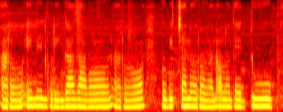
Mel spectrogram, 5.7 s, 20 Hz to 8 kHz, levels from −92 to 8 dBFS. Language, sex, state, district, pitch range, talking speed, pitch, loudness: Chakma, female, Tripura, Unakoti, 180-195 Hz, 115 wpm, 185 Hz, -16 LUFS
